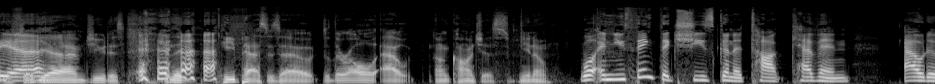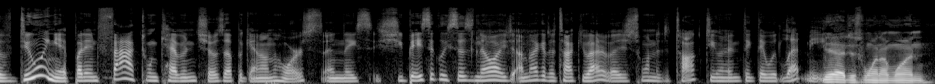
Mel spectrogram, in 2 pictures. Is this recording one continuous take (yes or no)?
no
